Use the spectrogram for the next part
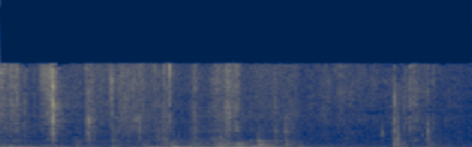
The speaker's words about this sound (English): Channeling Roshi, looking through my papers.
